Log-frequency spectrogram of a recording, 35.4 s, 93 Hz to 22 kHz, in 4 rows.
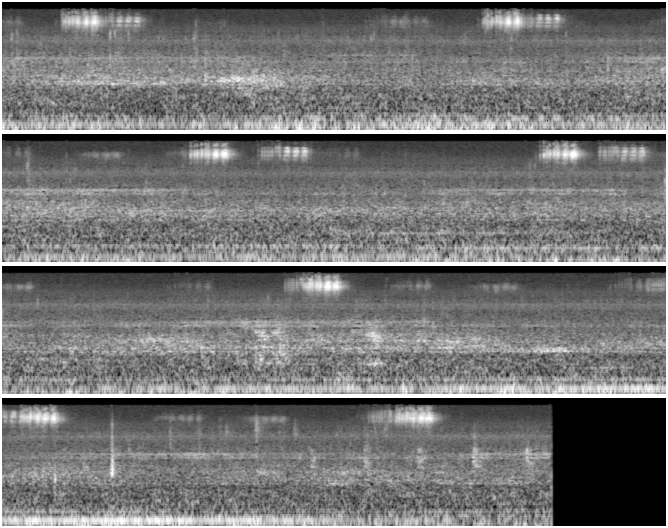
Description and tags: crickets night forest with 2 sharp close cicadas back and forth
cicadas, forest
